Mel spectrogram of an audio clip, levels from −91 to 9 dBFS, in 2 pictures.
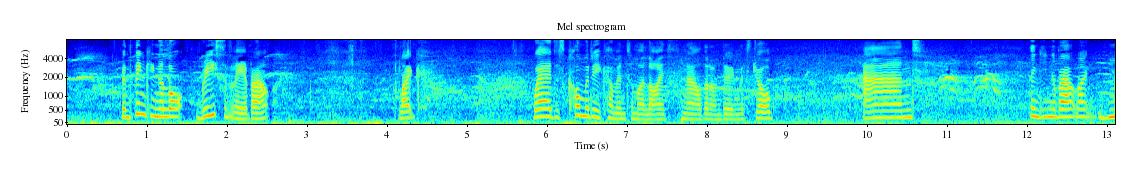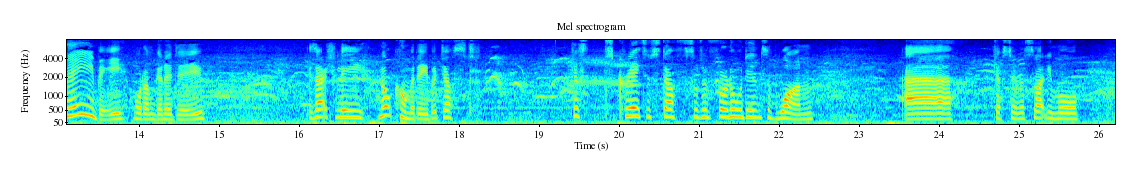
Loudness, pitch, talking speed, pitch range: -24 LUFS, 245 Hz, 120 wpm, 195-270 Hz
